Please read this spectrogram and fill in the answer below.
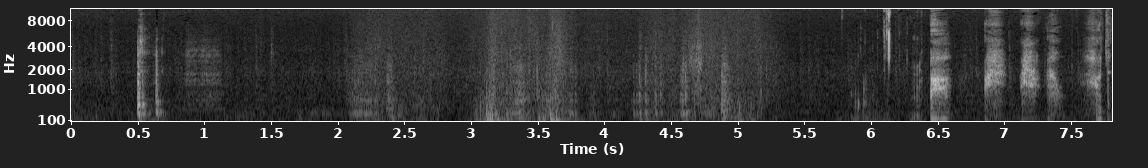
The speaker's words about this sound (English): Hot. I just said that it needed to cool down more. Why did I try to take a sip? Oh, I'm such an idiot.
